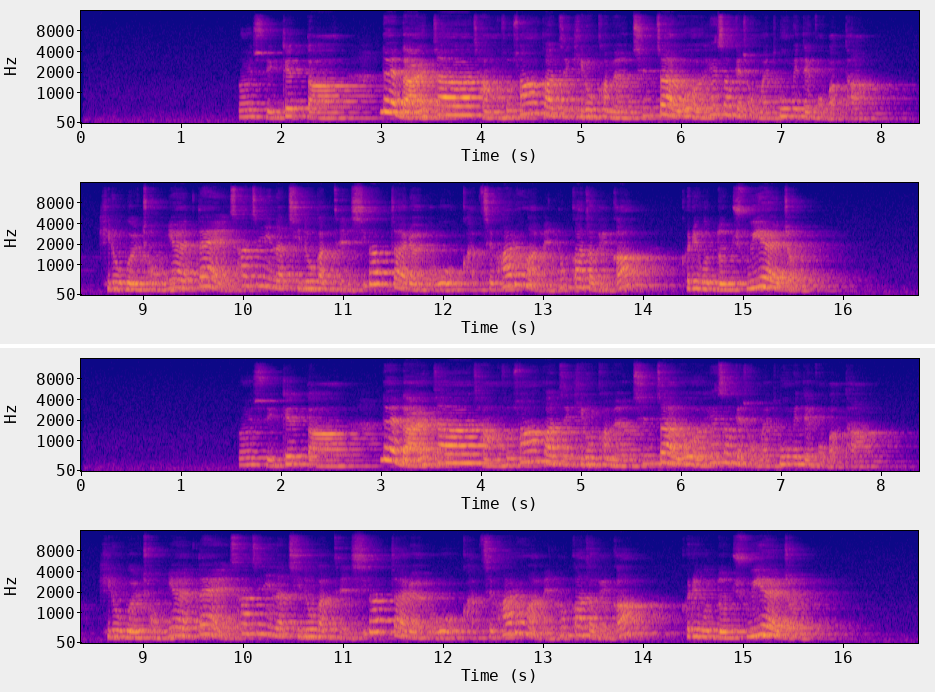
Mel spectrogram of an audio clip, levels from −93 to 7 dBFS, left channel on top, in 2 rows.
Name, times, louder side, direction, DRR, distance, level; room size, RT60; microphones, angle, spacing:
voice 1, 1.6-7.8 8.6-13.9 14.4-15.6, left 1 dB, 25° left, -3 dB, 2.7 m, -25 dB
14.0 x 8.9 x 4.0 m, 1.1 s
head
